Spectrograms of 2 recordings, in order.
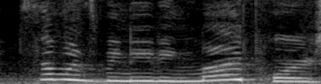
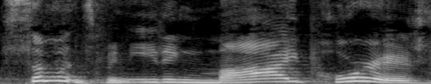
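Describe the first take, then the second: First: It is said in a high squeak. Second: It is said in a loud roar.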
